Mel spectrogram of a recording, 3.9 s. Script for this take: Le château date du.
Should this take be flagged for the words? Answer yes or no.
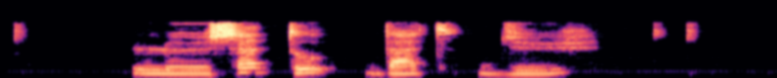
no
